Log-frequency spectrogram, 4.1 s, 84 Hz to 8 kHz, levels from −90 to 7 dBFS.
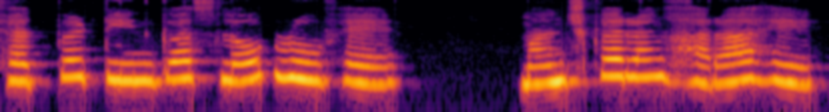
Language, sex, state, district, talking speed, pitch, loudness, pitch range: Hindi, female, Arunachal Pradesh, Lower Dibang Valley, 175 wpm, 305 Hz, -14 LUFS, 285-335 Hz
